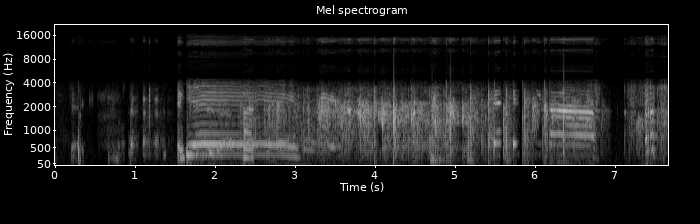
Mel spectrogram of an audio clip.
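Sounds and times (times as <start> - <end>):
speech: 0.2 - 0.5, 1.5 - 3.3
applause: 2.3 - 7.6.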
